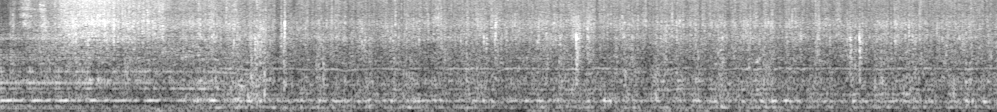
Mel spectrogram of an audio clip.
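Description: Tub-style chicken plucker running: its electric motor spins the bottom plate with a steady hum while scalded chickens tumble and slap against the rubber plucking fingers. A garden hose sprays water into the drum to wash out the loosened feathers.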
